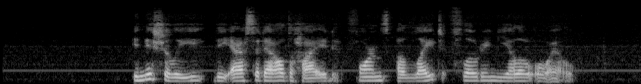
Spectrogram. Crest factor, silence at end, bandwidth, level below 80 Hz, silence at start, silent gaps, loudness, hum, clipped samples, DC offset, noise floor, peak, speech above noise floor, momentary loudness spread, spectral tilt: 18 dB; 0.7 s; 15 kHz; -64 dBFS; 1.35 s; none; -20 LUFS; none; under 0.1%; under 0.1%; -53 dBFS; -2 dBFS; 33 dB; 8 LU; -5.5 dB/octave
